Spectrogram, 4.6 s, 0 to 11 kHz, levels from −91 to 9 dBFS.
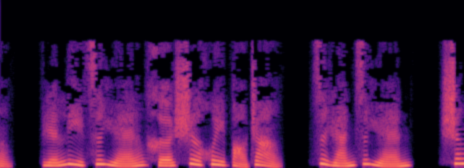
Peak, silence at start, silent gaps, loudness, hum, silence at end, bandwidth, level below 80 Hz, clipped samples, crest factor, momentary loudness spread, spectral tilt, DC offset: -6 dBFS; 0 s; none; -20 LUFS; none; 0 s; 8.8 kHz; -60 dBFS; under 0.1%; 14 dB; 8 LU; -6 dB/octave; under 0.1%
